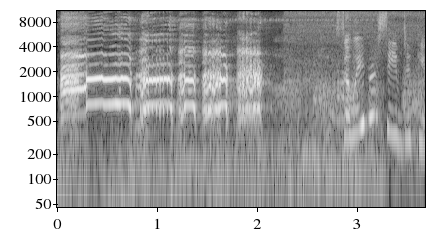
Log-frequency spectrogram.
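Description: An Ayam Ketawa rooster gives its laughing crow: a two-second run of about five choppy, nasal, stuttering bursts. A person's voice follows.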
